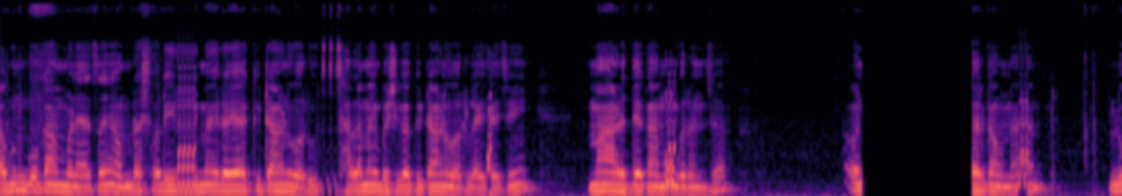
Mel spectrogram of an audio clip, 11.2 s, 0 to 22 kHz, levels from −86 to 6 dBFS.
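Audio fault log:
1.74 s, 3.23 s, 4.86 s (just after "हरु लाइ"), 6.64 s, 10.17 s: repeated frames. Short blocks of 48 to 144 ms replay one to four times, which fits duplicated compressed frames. The result is a rhythmic stutter. Unlike a dropout, nothing is lost and the audio simply grows longer.
8.61–9.72 s: audio dropout to silence. For about 1.1 s the signal falls to silence with no room tone, which is what separates it from a quiet pause. Speech cuts off mid-flow and the missing material is gone, likely from a lost input link.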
